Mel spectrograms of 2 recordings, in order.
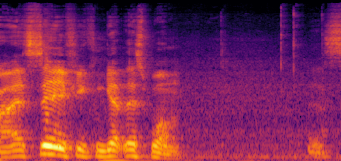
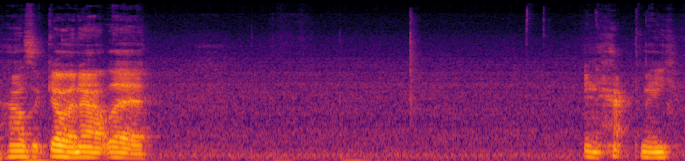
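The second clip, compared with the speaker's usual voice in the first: low, soft attempt at an East End accent; badly faked Cockney, trailing softer; terrible Cockney accent; 4 semitones lower, 6 dB quieter than usual. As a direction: put on a quiet, bad London accent. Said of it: "Excuse my terrible accent".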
